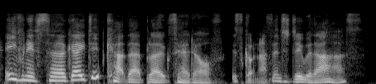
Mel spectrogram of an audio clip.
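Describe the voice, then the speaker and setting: A man voicing a sharp-tongued wife, talking in a blunt, quick, scolding way. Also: mid-range voice, wildly swooping pitch, dry recording, clean studio sound.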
